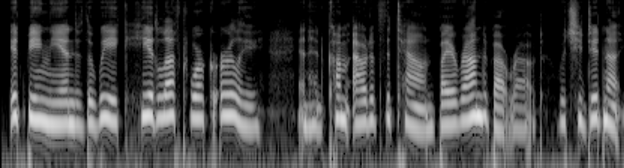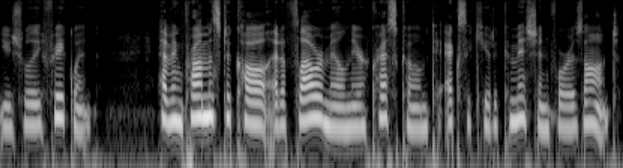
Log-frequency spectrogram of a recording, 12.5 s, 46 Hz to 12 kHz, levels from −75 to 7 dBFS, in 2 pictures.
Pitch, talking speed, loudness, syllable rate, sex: 205 Hz, 225 wpm, -17 LUFS, 5.7 syllables/s, female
